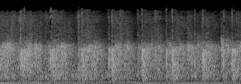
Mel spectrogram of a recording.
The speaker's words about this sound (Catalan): Un aplaudiment de les persones presents, entre ells part de la plantilla del Real Mallorca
